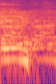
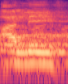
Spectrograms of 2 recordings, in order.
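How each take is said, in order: First: The word is said without the l sound. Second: The word is said with a clear l sound. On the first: The speaker calls it wrong. "তুতলানির কারণে তাই না আলিফুকুর উচ্চারণ করতে পারতাম না" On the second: The speaker calls it right. "মানে আলিফুর উচ্চারণ"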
